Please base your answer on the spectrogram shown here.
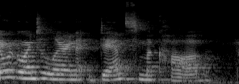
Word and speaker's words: Danse Macabre: going to learn dance McCobb this might look like dance macabre a but it is French so we did not pronounce the last part of that word alright I'll play it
